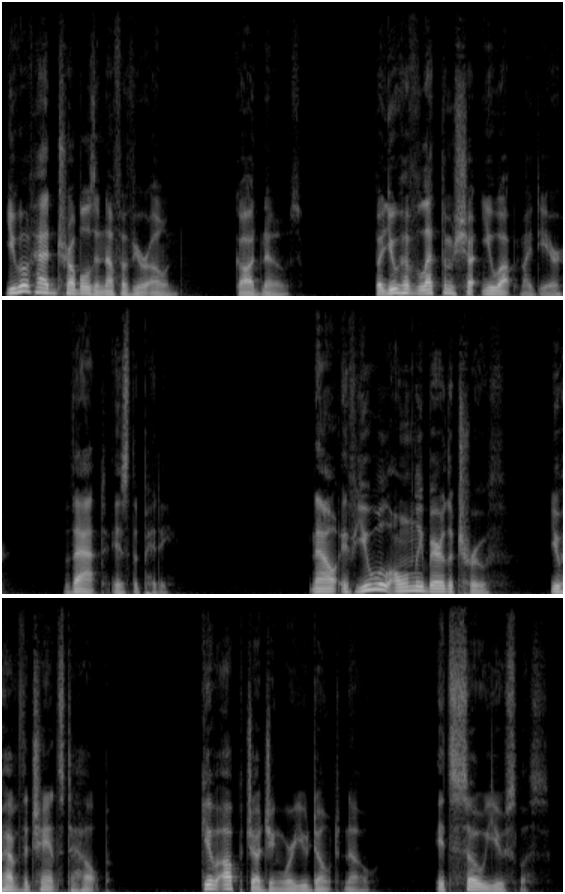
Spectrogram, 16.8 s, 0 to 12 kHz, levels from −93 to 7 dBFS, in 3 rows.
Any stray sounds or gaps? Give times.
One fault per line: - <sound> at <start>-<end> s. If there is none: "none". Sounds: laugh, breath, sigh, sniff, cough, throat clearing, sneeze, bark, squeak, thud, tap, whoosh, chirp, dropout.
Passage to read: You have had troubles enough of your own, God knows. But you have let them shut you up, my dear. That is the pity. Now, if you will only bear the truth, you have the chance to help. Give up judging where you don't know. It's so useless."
none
